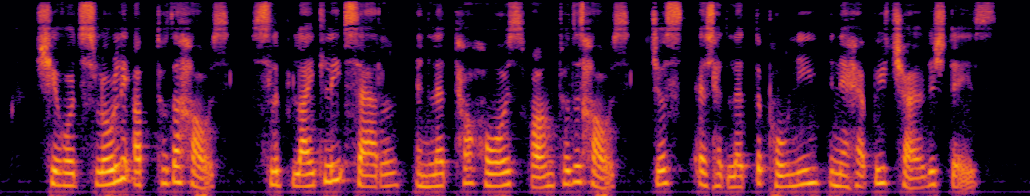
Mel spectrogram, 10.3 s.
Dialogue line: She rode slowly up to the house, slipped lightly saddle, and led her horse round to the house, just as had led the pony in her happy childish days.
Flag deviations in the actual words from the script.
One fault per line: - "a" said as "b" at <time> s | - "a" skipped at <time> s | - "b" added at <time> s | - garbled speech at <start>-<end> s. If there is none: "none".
none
